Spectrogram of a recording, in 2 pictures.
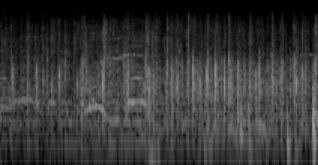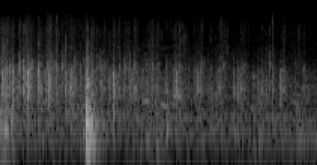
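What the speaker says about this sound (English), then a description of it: "A big applause for Martini Graião." Applause and cheering from a crowd gathered on the dockside at Itajaí for Volvo Ocean Race sailor Martin Graião of Team AkzoNobel, sustained clapping with voices mixed in, loud at first and tapering near the end.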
